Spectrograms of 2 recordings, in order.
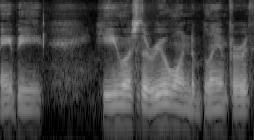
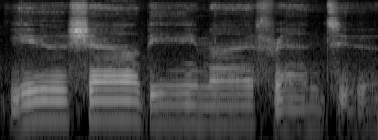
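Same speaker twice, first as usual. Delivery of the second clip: higher, slow, soft and eerie; eerie puppeteer; 6 semitones higher, 8 dB quieter, much slower than usual. Acted. The puppeteer lures a lonely victim, slow and softly eerie. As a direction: draw each word out like a creepy puppet master.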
